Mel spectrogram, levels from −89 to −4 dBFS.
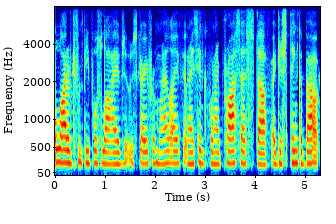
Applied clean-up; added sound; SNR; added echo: none; none; none; none.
